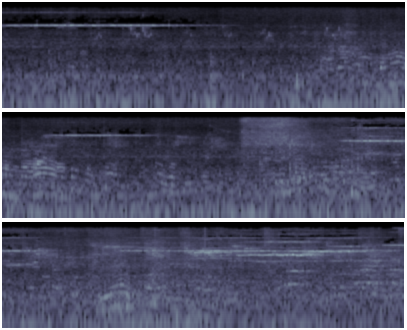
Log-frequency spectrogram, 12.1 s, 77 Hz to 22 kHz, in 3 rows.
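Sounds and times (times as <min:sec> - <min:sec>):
low train rumble: 0:00.0 - 0:12.0
train wheels squealing on rails: 0:00.0 - 0:12.0.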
